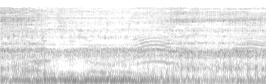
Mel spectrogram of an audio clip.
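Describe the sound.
A person growls like a dog, a low, rough, continuous rumble held steadily for over a second with a gritty, buzzing texture and no words.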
